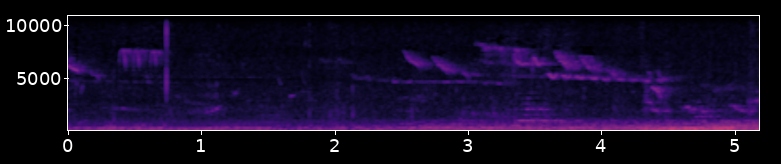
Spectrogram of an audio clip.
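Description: Faint birdsong: a small songbird gives a quick run of short, high, falling notes about halfway through, over a low outdoor background noise that grows louder near the end.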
